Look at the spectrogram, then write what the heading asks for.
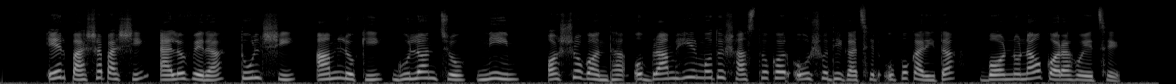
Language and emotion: Bengali, neutral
